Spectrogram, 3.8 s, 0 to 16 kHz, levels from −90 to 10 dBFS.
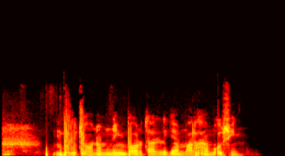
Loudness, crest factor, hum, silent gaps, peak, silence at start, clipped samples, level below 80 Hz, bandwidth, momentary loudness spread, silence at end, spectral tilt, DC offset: -17 LUFS; 18 dB; none; none; 0 dBFS; 0.05 s; under 0.1%; -48 dBFS; 7.6 kHz; 9 LU; 0.55 s; -7 dB/octave; under 0.1%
